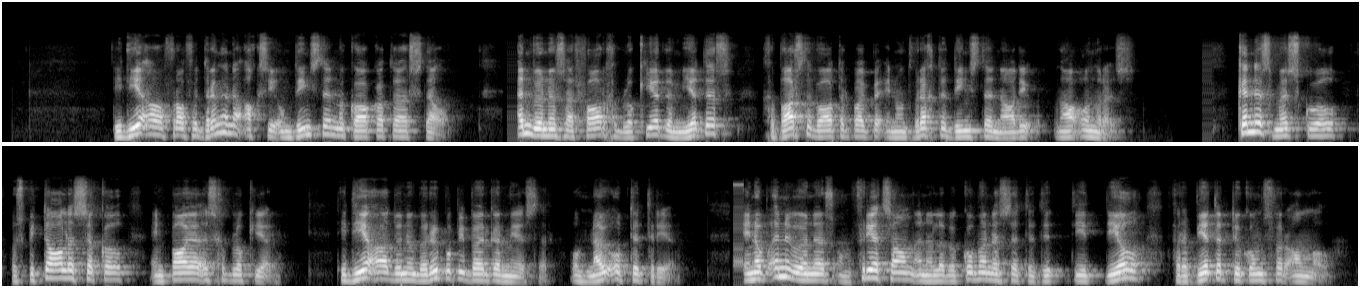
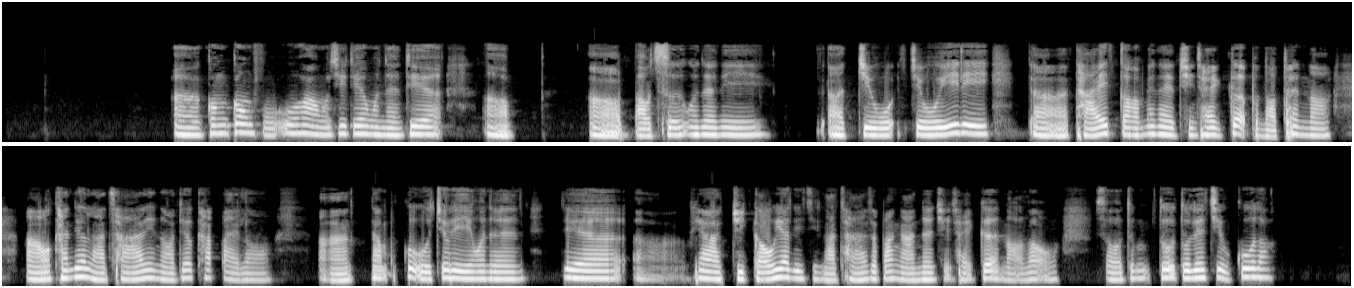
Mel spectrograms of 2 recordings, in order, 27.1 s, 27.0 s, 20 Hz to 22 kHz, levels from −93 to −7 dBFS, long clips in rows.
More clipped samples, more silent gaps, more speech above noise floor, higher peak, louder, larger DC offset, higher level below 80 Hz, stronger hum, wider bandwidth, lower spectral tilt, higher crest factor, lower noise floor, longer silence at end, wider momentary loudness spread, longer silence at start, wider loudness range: neither; second, none vs 7.89-8.13 s; second, 62 dB vs 67 dB; second, -4 dBFS vs 0 dBFS; second, -24 LUFS vs -16 LUFS; neither; second, -66 dBFS vs -58 dBFS; neither; first, 9.6 kHz vs 7.8 kHz; about the same, -6 dB/octave vs -6.5 dB/octave; about the same, 20 dB vs 16 dB; about the same, -85 dBFS vs -82 dBFS; second, 0.3 s vs 0.8 s; first, 14 LU vs 10 LU; second, 1.1 s vs 1.7 s; about the same, 3 LU vs 4 LU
